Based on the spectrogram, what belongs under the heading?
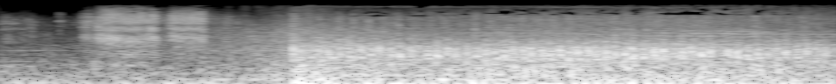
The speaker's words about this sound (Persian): هلیکوپتر پرواز کرد.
